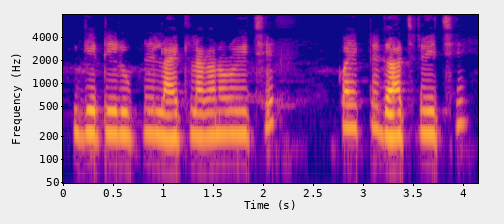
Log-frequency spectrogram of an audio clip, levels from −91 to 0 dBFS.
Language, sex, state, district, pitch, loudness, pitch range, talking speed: Bengali, female, West Bengal, Cooch Behar, 215 Hz, -21 LUFS, 205-230 Hz, 115 wpm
